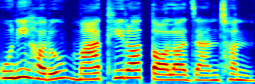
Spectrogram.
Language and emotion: Nepali, neutral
